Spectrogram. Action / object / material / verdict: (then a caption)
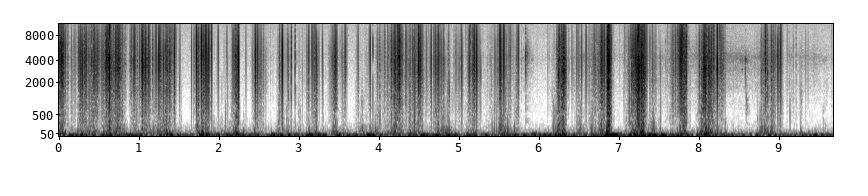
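scrape / silicone ear of a binaural microphone / silicone / none. A fingertip rubs inside the ear canal of the other silicone ear of a binaural microphone. The result is a dense series of close, muffled rubbing and scratching bursts. The sound is heavy in the low end and carries brief bright edges, with no talking.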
